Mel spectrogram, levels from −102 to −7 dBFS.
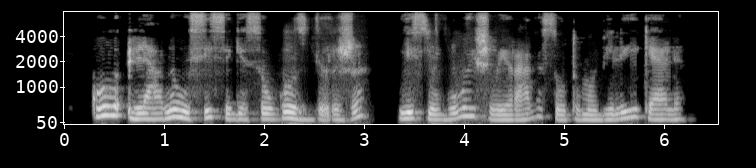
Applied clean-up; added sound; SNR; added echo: neural mask model Resemble Enhance denoiser.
